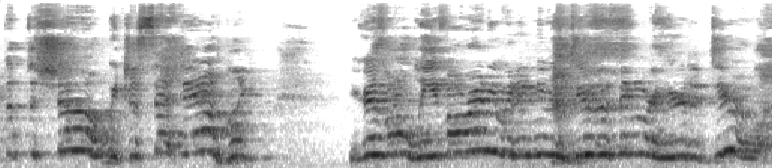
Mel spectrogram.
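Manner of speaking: high mock protest. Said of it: "I'm like".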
